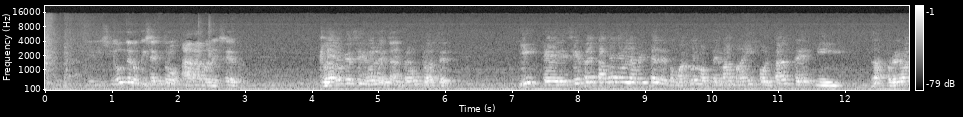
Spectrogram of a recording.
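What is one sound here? A man talks on a television, heard through its loudspeaker across a small room.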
